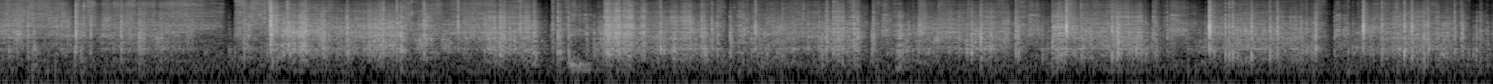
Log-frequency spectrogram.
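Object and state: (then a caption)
Inflated latex balloon animal, hollow. Long nails scratch and tap an inflated, hollow blue latex balloon dog. The result is a steady, dense crackling and scraping with rubbery squeaks, centered in the mids and bright highs with almost no low end, swelling into louder bursts every few seconds.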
